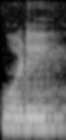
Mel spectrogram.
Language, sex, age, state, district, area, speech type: Goan Konkani, female, 45-60, Goa, Murmgao, rural, spontaneous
